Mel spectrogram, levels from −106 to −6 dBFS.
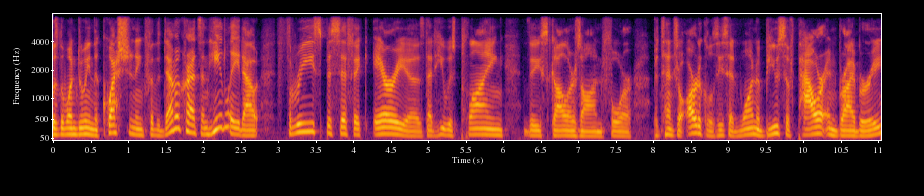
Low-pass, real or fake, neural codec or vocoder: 7.2 kHz; real; none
